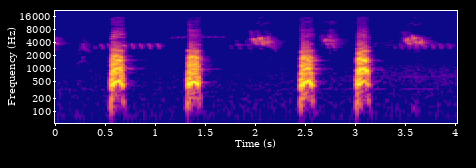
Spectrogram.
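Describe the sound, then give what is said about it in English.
A dog barks four times in sharp, loud bursts spaced roughly evenly apart, with faint high bird chirps between the barks. “Look! A dog!”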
